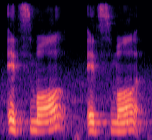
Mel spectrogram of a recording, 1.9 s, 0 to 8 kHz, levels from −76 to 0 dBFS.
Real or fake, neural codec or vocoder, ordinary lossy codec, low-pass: real; none; none; 7.2 kHz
